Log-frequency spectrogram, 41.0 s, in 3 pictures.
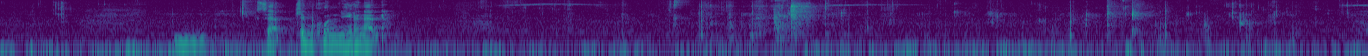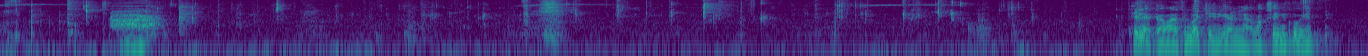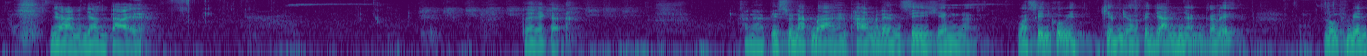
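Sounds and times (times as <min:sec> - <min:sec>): wet chewing mouth sounds: 0:04.6 - 0:25.1
small food crunches: 0:04.7 - 0:25.0, 0:29.0 - 0:29.9.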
